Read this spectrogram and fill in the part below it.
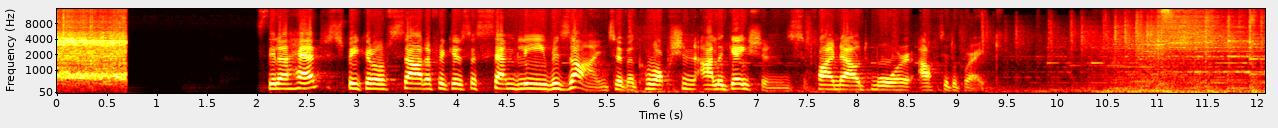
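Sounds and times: crowd cheering and shouting: 0.0 - 0.7.

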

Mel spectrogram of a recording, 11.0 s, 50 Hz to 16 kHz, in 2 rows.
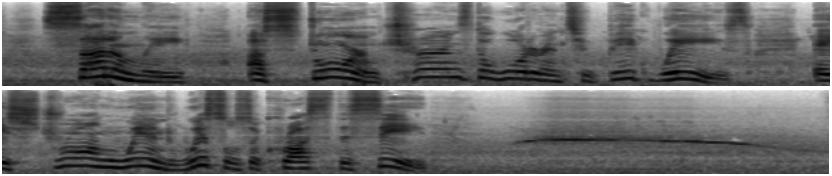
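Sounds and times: woman whistling: 8.9 - 10.7.

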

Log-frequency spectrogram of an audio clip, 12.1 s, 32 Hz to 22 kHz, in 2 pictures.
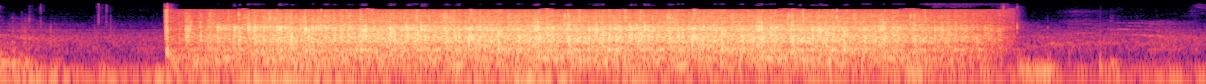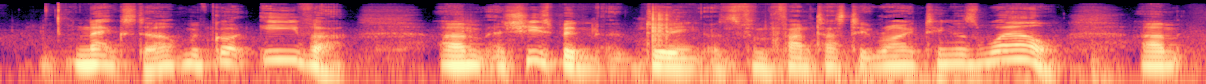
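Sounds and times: people clapping: 0.8 - 5.1.

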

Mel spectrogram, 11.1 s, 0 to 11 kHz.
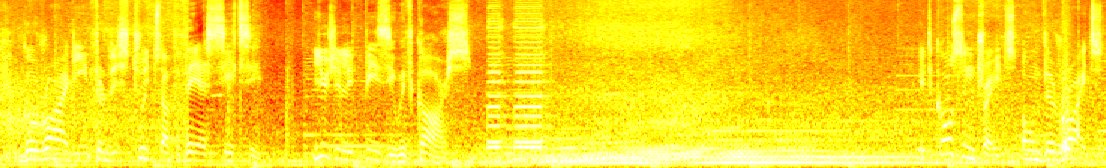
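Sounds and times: short high horn toot: 4.9 - 5.6.

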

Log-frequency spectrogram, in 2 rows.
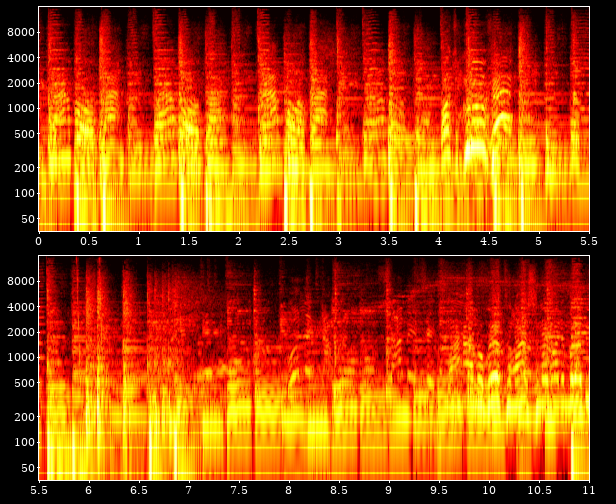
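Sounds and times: guitar line over bass: 0.0 - 11.0.

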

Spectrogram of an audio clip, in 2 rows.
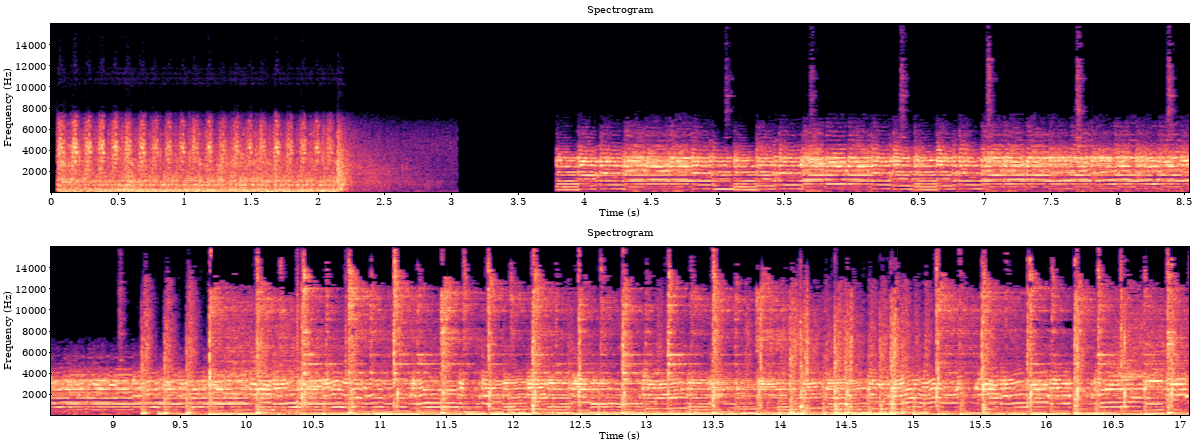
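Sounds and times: rock music: 3.8 - 17.0.

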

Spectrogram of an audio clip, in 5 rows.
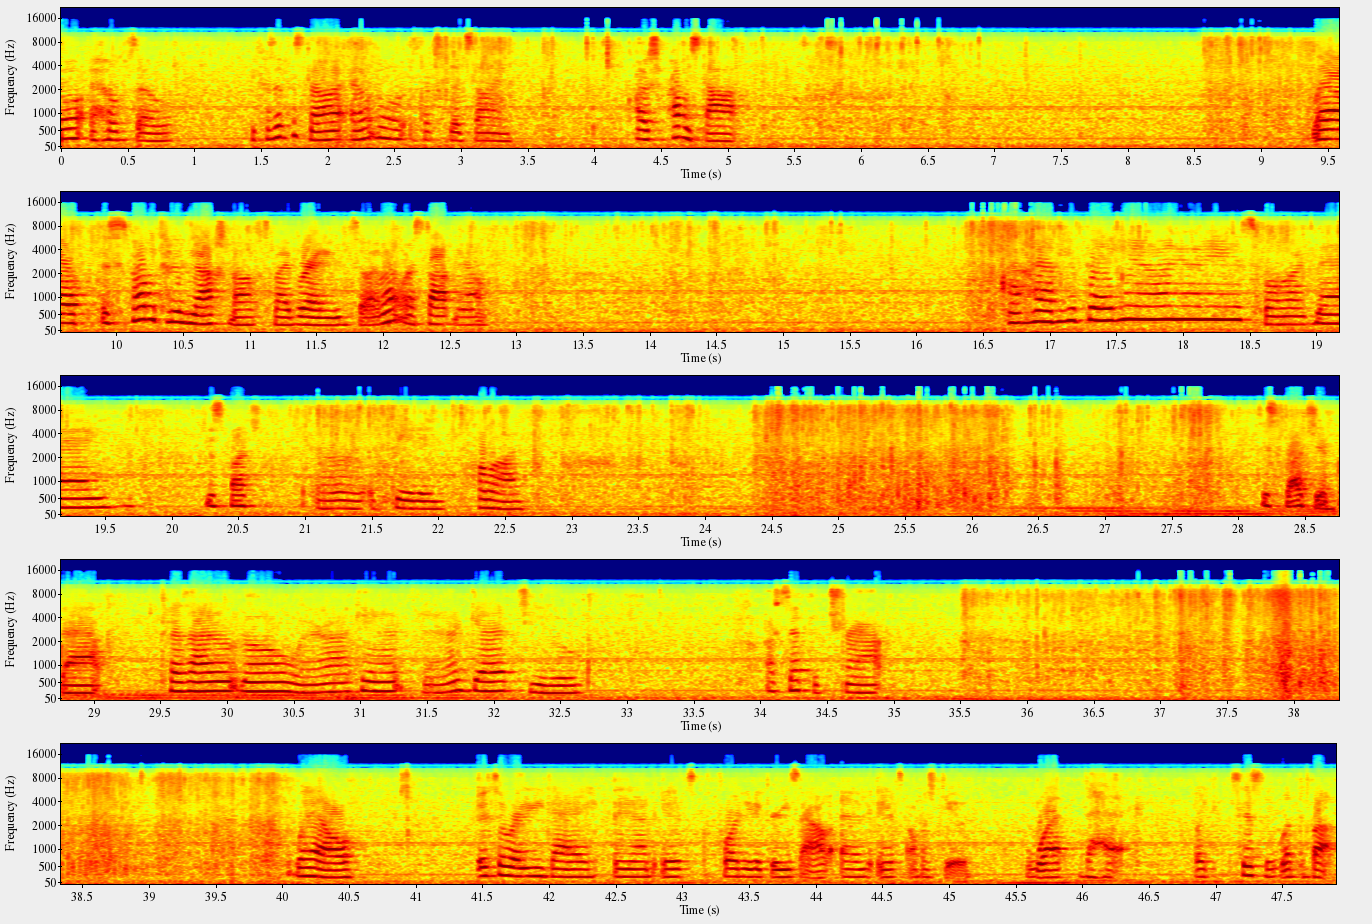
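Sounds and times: steady hiss: 0.0 - 47.9
foil crinkling: 1.4 - 29.0, 35.4 - 40.6.

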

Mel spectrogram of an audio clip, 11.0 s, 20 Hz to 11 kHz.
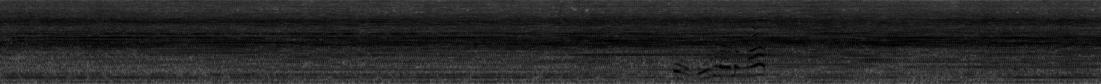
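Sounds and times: woodworking machine whining: 0.0 - 11.0.

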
